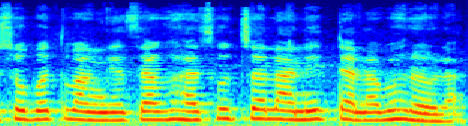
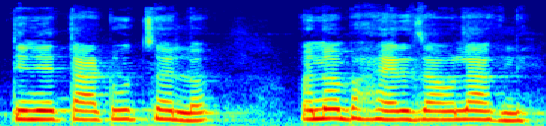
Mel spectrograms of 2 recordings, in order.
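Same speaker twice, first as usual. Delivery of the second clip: usual speaking voice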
